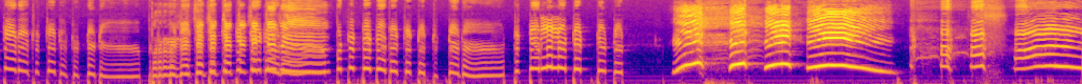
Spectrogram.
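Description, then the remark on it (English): A voice imitates a Mexican grito: a wavering, warbling laugh-like cry, then a run of loud, high-pitched yelps that swoop up and down, alone. “Those stupid little laugh yells they do.”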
